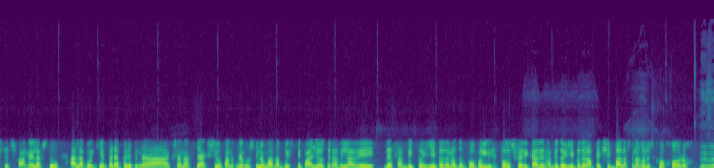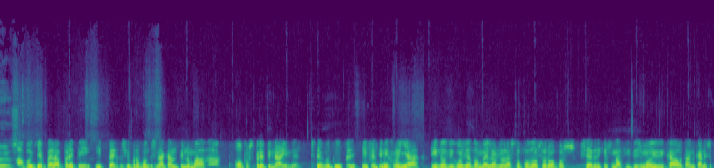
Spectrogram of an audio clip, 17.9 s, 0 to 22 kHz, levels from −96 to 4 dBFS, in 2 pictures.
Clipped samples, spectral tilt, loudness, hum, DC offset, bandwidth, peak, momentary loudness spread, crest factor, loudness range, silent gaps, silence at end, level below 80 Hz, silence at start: under 0.1%; -7.5 dB/octave; -18 LUFS; none; under 0.1%; 7.8 kHz; -2 dBFS; 5 LU; 16 dB; 2 LU; none; 0.05 s; -64 dBFS; 0.05 s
